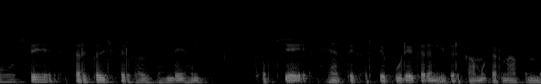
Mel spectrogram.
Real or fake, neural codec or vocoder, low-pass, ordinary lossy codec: real; none; 5.4 kHz; none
